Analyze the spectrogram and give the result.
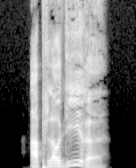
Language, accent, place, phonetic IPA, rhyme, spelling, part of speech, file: German, Germany, Berlin, [aplaʊ̯ˈdiːʁə], -iːʁə, applaudiere, verb, De-applaudiere.ogg
- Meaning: inflection of applaudieren: 1. first-person singular present 2. singular imperative 3. first/third-person singular subjunctive I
